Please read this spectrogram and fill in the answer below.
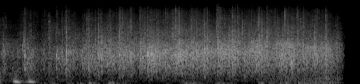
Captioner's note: applause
